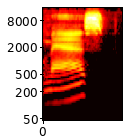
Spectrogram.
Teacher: Double S, when you have a double consonant, is lengthened. So the vowels around that lengthened consonant will not affect it.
